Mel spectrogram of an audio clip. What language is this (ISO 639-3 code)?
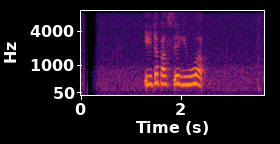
sin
